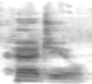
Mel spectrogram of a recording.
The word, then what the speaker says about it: Perdue: It's spelled Perdue with an E.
